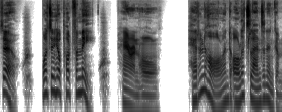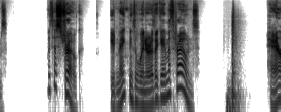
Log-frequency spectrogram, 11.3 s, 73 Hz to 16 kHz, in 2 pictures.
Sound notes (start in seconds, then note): 2.4 Tyrion voice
